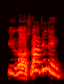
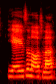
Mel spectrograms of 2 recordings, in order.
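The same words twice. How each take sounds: First: Much higher sing-song pet voice. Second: Said in the usual way. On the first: Real, not acted. Owner coos to her cat in pet talk, high and sing-song.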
